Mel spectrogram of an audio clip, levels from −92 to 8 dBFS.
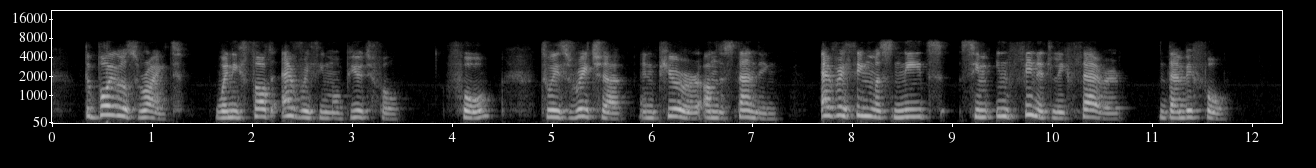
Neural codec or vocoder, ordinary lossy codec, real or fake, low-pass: none; Opus, 32 kbps; real; 7.2 kHz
